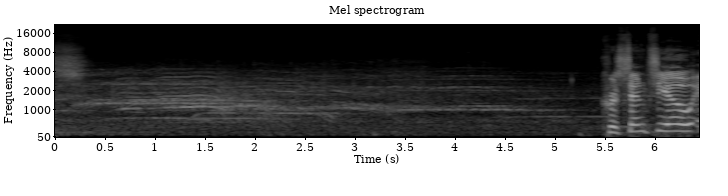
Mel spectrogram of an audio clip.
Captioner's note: crowd cheering; crowd applauding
